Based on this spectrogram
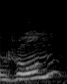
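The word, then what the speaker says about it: Rán: So, when it comes to the name Ran, it is said to also be pronounced Ron or Ron, and that it might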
